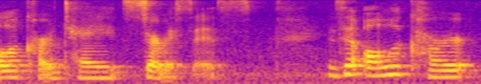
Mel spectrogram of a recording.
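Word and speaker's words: à la carte: I said this wrong the last time, and I still don't know how to say it. One second, please hold. A la carte. A la carte, not a la carte.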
